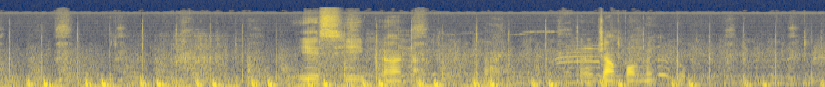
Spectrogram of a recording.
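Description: Quick footsteps thud steadily as someone runs.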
